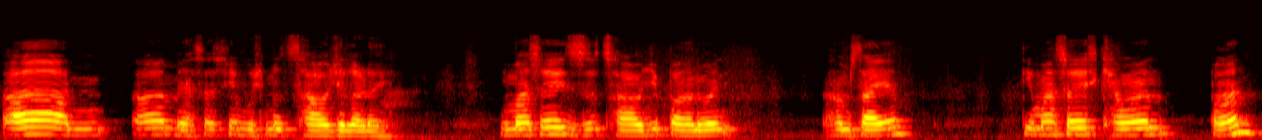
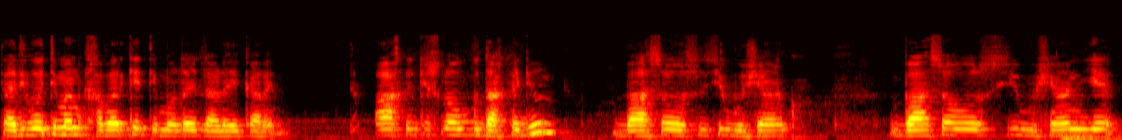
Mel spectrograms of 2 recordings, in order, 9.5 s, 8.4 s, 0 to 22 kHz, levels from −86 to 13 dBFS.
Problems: background sounds at intervals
